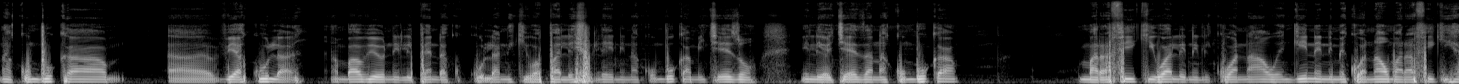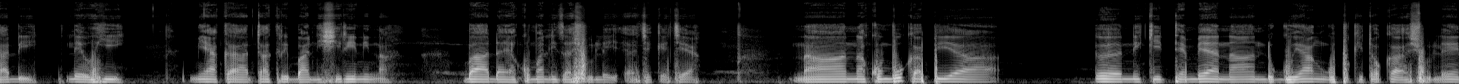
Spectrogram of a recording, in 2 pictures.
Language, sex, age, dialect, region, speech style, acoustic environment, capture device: Swahili, male, 25-34, Kenya - Nairobi Sheng-influenced, Kenya, excited; happy, silence, mobile / Linux / Chrome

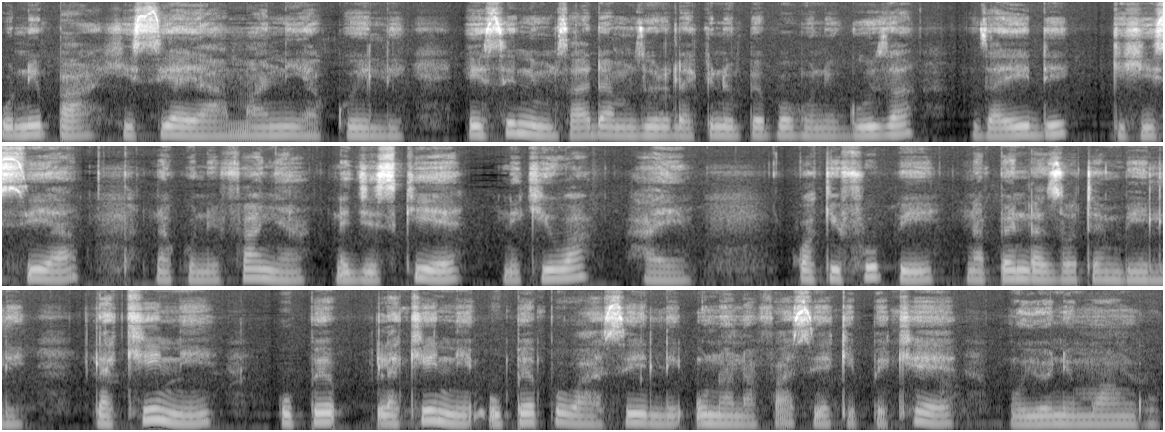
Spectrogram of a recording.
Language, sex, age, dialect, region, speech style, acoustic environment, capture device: Swahili, female, 25-34, Kenya - Nairobi Sheng-influenced, Kenya, happy, silence, mobile / Linux / Chrome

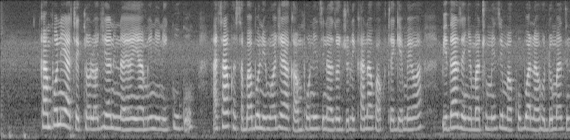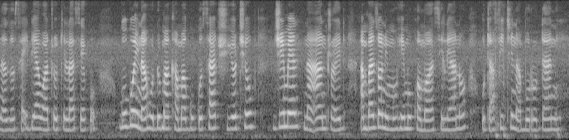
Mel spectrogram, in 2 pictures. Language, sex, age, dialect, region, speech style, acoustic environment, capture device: Swahili, female, 18-24, Kenya - Mombasa, Kenya, happy, silence, desktop / Windows / Edge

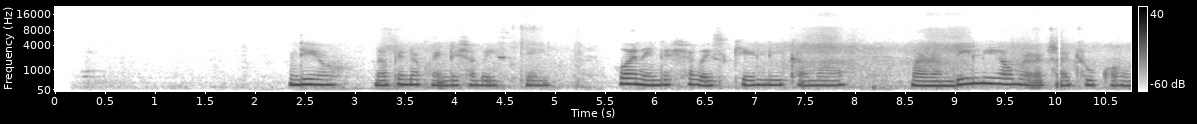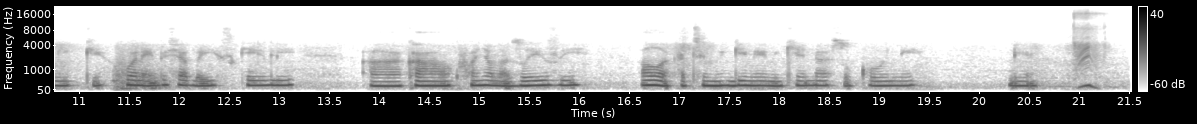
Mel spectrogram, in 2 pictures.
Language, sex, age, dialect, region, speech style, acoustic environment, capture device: Swahili, female, 18-24, Kenya - Mombasa, Kenya, relaxed, nature; silence, mobile / Linux / Chrome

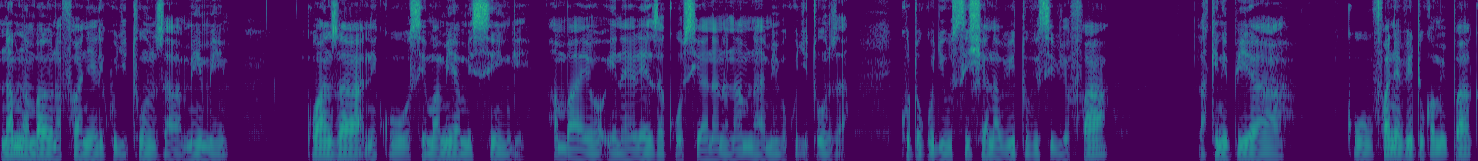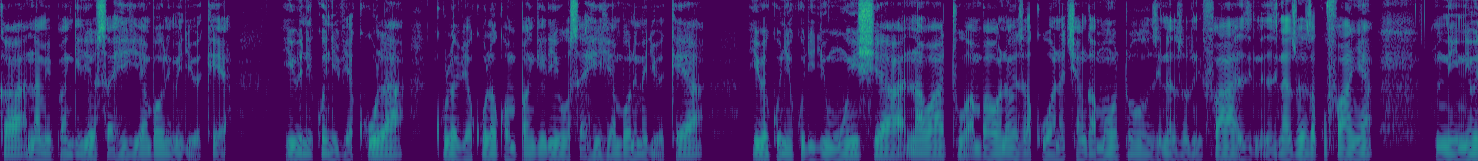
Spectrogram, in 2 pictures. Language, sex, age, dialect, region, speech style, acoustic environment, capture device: Swahili, male, 25-34, Tanzania - Dar es Salaam, Tanzania, focused, people talking, desktop / Windows / Chrome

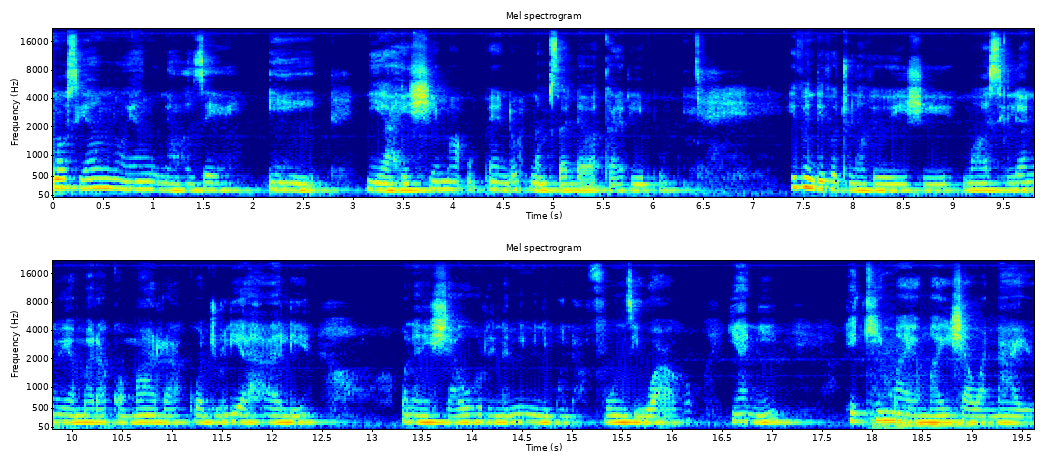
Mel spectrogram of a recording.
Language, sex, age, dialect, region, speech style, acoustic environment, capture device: Swahili, female, 18-24, Kenya - Kitui, Kenya, relaxed; focused; excited; happy, construction, mobile / Linux / Chrome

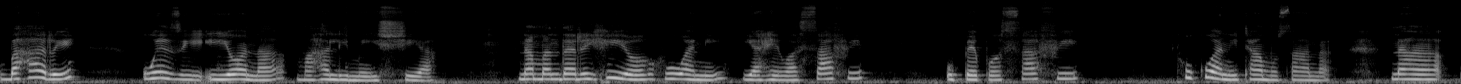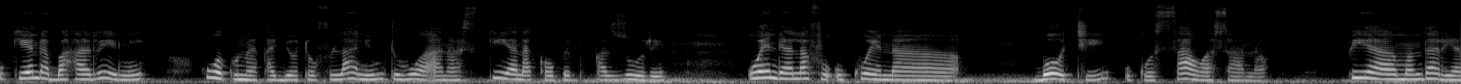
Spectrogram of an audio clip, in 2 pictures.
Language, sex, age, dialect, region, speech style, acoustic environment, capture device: Swahili, female, 18-24, Kenya - Mombasa, Kenya, relaxed, nature, mobile / Linux / Chrome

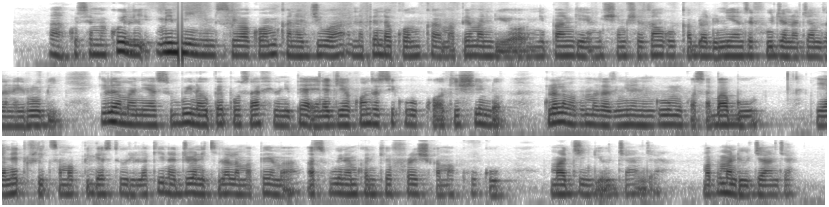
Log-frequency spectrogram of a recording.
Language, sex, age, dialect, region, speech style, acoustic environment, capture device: Swahili, male, 18-24, Kenya - Nairobi Sheng-influenced, Kenya, relaxed, silence, desktop / Linux / Chrome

